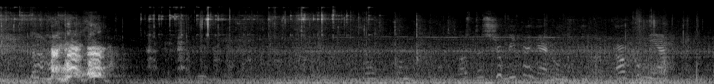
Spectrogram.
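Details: Huskies and Malamutes playing during morning exercise, a group of girls having fun: a short harmonic bark-like yelp bursts out near the start, followed by quieter rustling, scattered faint yips and a steady low background rumble.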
